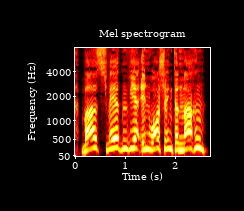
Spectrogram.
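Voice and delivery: a demagogue bellowing to a cheering crowd. A narrator's reading. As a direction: roar it at the crowd like a revival preacher. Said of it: "brüllte Stilson".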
